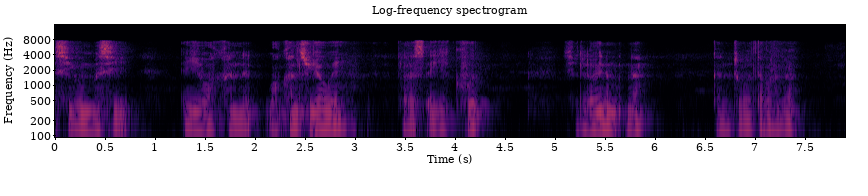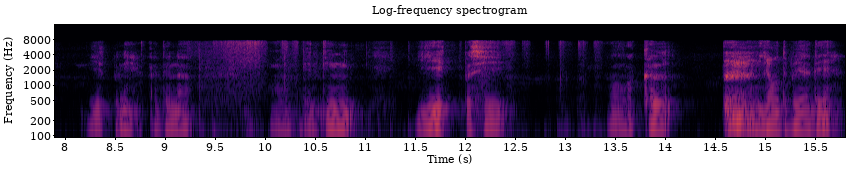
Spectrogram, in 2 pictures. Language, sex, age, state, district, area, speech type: Manipuri, male, 30-45, Manipur, Chandel, rural, spontaneous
